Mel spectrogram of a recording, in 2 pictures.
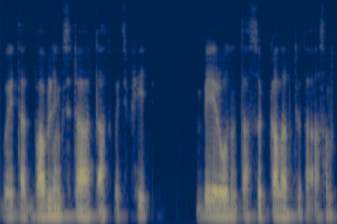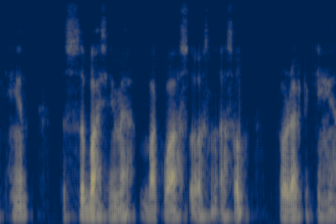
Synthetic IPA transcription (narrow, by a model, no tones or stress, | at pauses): ʋəit̪at̪̚bɐblĩŋɡsʈaːʈ̪a̰t̪ʰbət͡ʃʰfʰiːt̪ | beːɾoːd̪ũnt̪asɨkɐlɐ̰ɾt̪jut̪a̰ʔɐ̰sə̰lkiin | t̪ɨsɨbaːʃḛmẽbɐkʋaːssɐ̰sə̰l | pɾoːɖəkʈkiɦin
